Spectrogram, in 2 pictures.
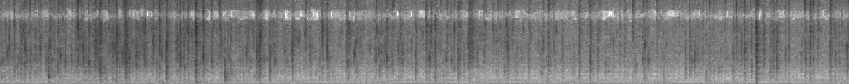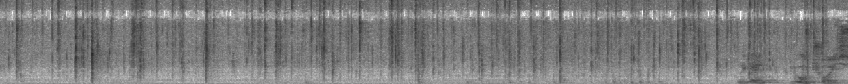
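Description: Bacon fries in a pan for carbonara, giving a steady close sizzle dotted with sharp crackles and pops throughout.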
